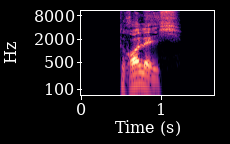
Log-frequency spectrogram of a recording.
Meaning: droll; endearing
- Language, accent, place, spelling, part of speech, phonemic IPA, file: German, Germany, Berlin, drollig, adjective, /ˈdʁɔlɪç/, De-drollig.ogg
